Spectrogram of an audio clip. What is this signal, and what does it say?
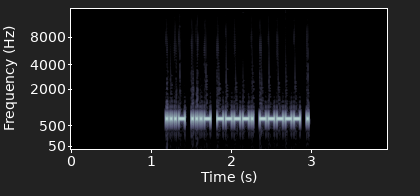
Morse code, heard as a keyed tone, about 44 wpm, 700 Hz. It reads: VV90E
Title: Code Groups - 5 Letter:Numbers - 45wpm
